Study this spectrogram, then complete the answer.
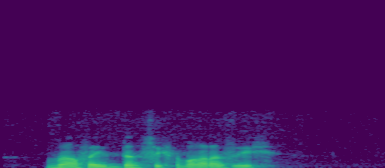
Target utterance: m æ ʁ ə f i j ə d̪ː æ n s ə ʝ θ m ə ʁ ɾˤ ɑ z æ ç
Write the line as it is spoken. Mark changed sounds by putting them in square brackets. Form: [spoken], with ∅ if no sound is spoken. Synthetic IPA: m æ ʁ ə f [æ] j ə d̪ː æ n s ə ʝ θ m ə ʁ ɾˤ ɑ z [i] ç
